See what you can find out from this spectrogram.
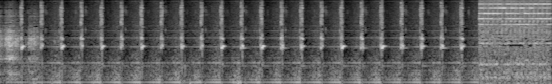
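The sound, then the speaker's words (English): An oven timer, set while a batch of cookies bakes in the oven, goes off with a fast, steady string of bright, bell-like rings, about twenty in a row, then cuts to a burst of loud hissing noise. “And we'll put them in the oven until my timer goes off.”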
